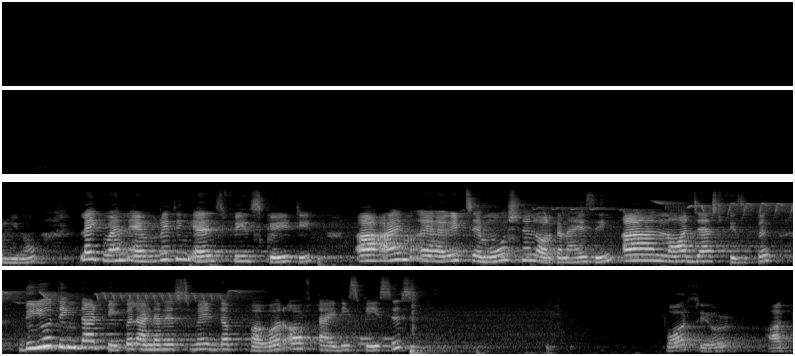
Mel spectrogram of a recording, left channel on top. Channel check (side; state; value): left; silent; 63 dB below the other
